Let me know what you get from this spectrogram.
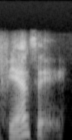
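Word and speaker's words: fiancé: How about fiance? F. Fiance. Three. Three syllable. Fiance. Fian. Fiance. Three. Three. Yeah. And how did it become three syllable?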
